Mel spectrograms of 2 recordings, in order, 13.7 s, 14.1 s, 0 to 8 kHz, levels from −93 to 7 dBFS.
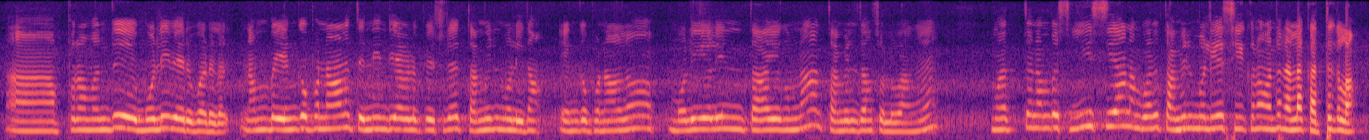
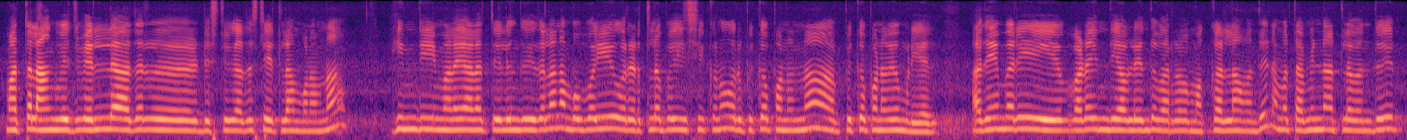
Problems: none marked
